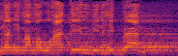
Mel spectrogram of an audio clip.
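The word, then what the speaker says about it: حبان: Rawahu Ibnu Huzaimah, meriwayatkan akan hadis ini oleh Imam Huzaimah, wa Abu Hatim, dan Imam Abu Hatim bin Hibban, bi kasril ha, bacanya kasroha, Hibban tuh.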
